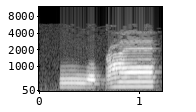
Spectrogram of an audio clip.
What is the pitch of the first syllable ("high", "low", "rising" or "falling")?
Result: low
